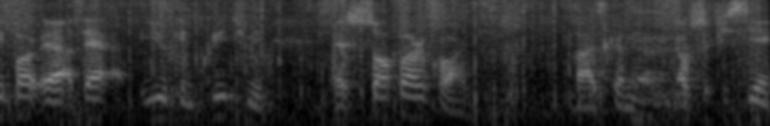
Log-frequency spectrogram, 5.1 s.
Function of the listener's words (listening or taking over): listening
